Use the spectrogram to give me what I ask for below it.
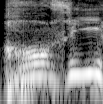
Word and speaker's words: Halsey: Halsey. Yeah, why do you say it like the that? The S is more of a Z.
